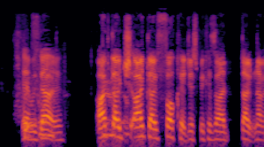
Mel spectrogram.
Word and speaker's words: Fokker: The Fokker triplane, did I pronounce that correctly?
